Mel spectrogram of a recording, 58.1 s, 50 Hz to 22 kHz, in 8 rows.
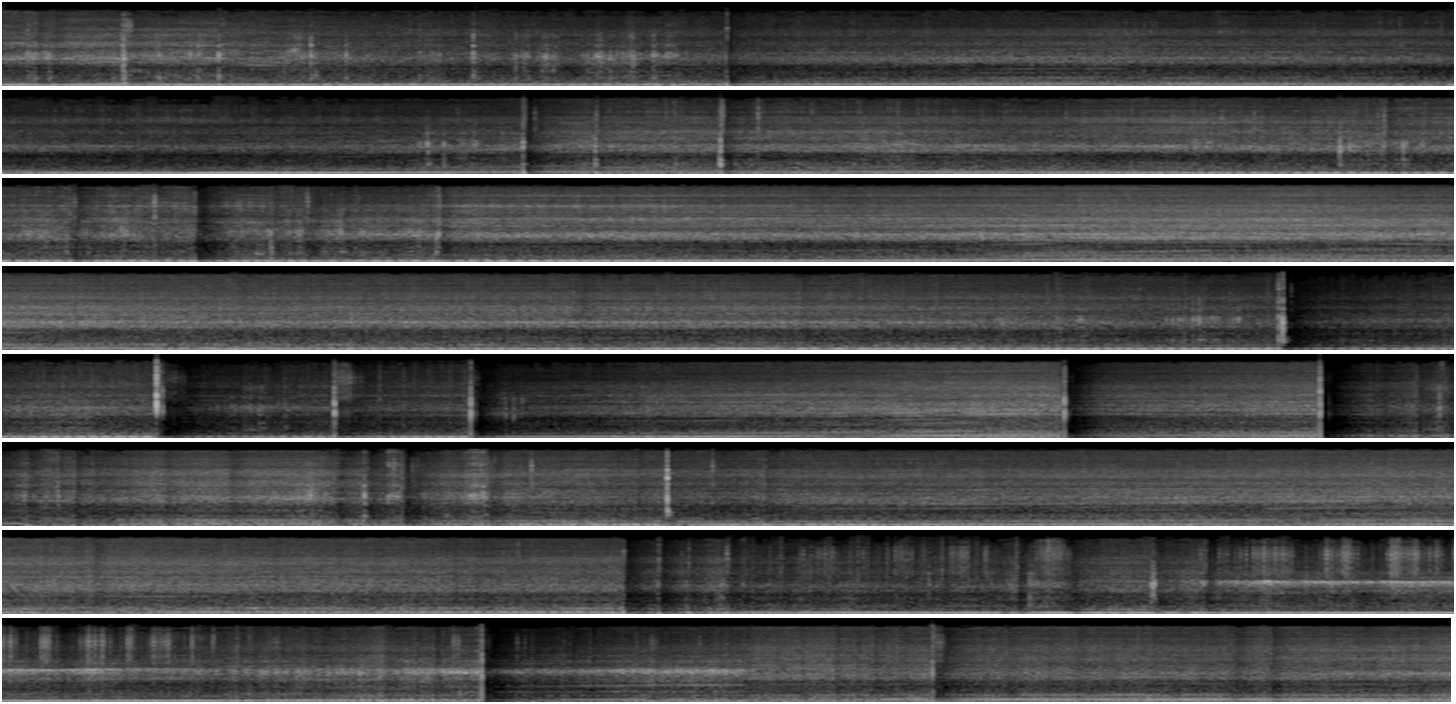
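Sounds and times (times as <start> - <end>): snowmobile engine running: 0.0 - 58.0.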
